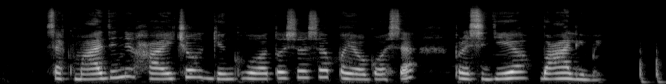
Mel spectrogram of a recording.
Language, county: Lithuanian, Vilnius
